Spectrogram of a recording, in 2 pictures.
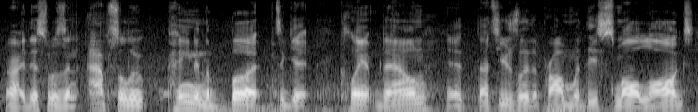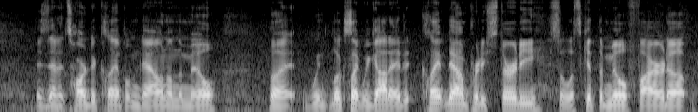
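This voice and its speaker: A young man hosting a casual workshop vlog, talking in a relaxed way as he works at a sawmill under an open-sided shed. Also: medium pitch, normal speed. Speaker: sawmill channel host.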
